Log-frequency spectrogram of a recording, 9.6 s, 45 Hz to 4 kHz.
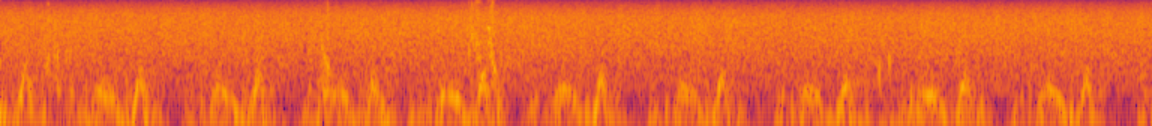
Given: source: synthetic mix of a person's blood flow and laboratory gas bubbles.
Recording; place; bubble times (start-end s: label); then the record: Doppler ultrasound of blood flow; precordium
0.27-0.65 s: bubbles
2.65-2.80 s: bubbles
3.85-4.25 s: bubbles
7.28-7.45 s: bubbles
From the record:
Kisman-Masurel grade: 123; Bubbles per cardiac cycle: 1 to 2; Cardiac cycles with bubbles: 10 to 50%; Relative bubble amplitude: loud (0.450 to 0.775); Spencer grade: 2 (many but less than half of the cardiac periods contain bubble signals, singularly or in groups); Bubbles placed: anywhere in the cardiac cycle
